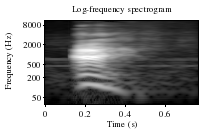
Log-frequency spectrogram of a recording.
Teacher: So I, it's ah. So there's no I kind of diphthong there, it's just ah.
